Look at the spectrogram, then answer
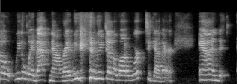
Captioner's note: laughter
